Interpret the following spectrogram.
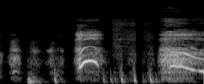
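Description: A young woman laughing breathlessly into her hands: gasping breaths, a short high squeal about a second in, and a breathy laugh falling in pitch near the end.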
